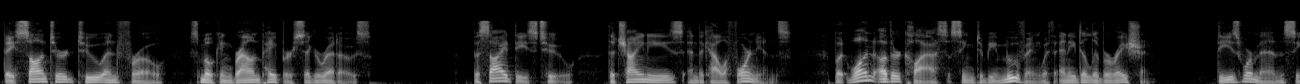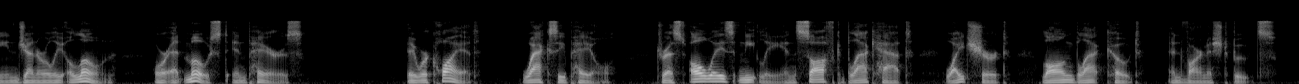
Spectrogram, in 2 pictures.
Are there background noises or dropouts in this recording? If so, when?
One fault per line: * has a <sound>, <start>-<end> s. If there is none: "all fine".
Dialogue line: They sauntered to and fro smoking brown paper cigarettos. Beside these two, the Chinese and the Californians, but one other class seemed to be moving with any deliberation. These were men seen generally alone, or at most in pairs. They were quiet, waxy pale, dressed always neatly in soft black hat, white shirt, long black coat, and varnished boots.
all fine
